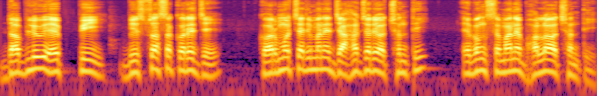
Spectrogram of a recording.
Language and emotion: Odia, neutral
